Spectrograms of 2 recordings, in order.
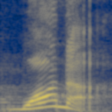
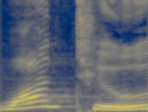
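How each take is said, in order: First: The two words blend into one short word. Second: Both words are said fully and separately. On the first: "you say" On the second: "Instead of saying"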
